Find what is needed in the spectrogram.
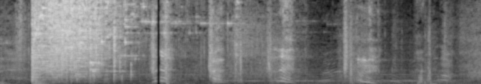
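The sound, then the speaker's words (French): A glass wall is smashed in a video game. One loud, sharp crash bursts out, then several bright shards tinkle and clatter down in quick, scattered bursts. “la vermine restante semble être derrière une paroi vitrée, donc je vais la casser pour essayer de la rejoindre.”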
